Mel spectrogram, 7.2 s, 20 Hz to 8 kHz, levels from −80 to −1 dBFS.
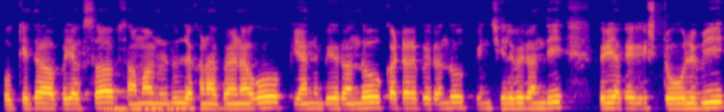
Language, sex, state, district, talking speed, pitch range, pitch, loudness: Garhwali, male, Uttarakhand, Uttarkashi, 190 wpm, 130-140 Hz, 135 Hz, -15 LUFS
